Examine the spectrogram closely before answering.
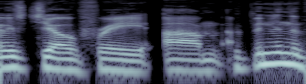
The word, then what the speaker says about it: Geoffrey: It's always like a debate on how to pronounce my name cuz it's spelled Jeffrey, but because I was born and raised in Holland, long story short, it's pronounced Joffrey.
